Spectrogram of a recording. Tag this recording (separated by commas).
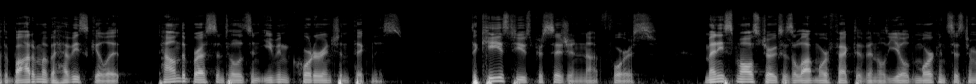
Speech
